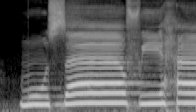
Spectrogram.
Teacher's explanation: Maka cara bacanya dipanjangkan sinnya 2 harokat. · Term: mad tabi'i muqaddar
